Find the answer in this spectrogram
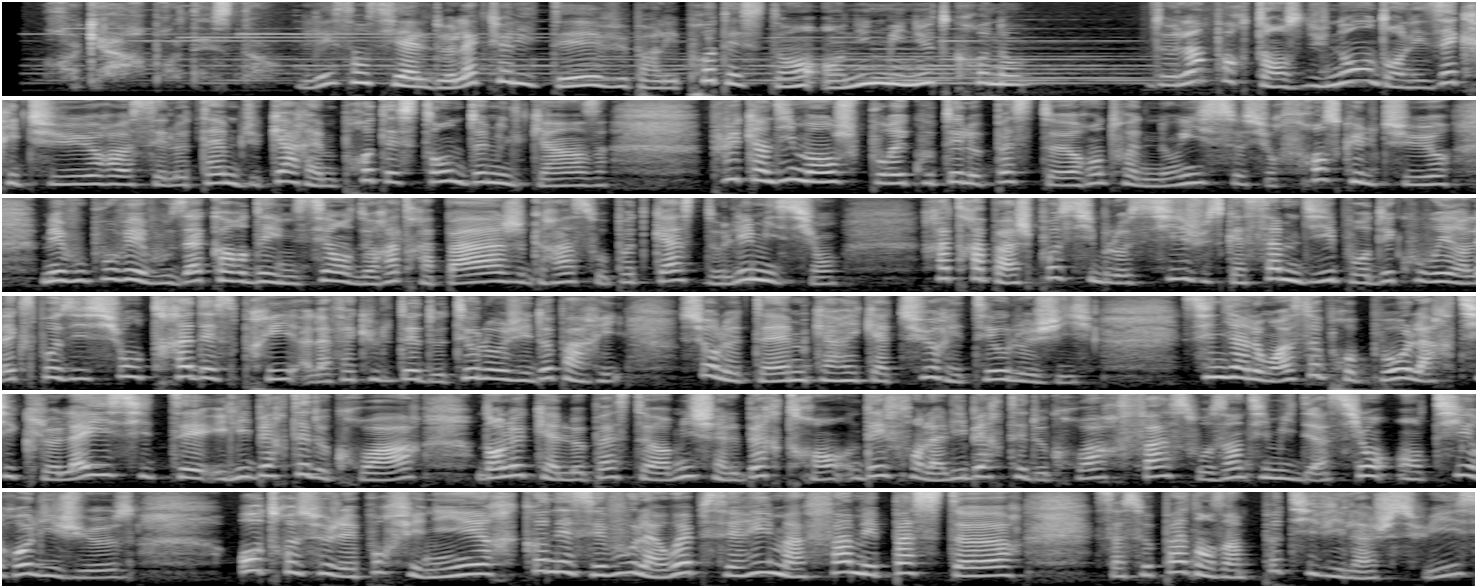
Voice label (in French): Spot radio; Regards protestants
